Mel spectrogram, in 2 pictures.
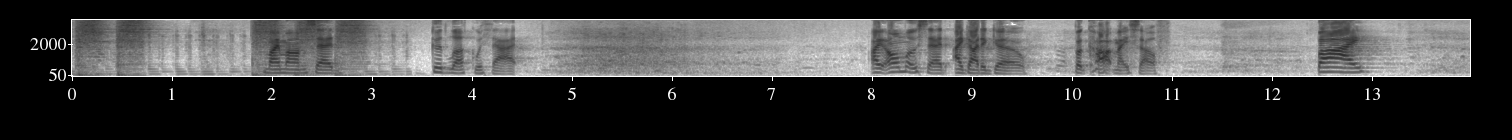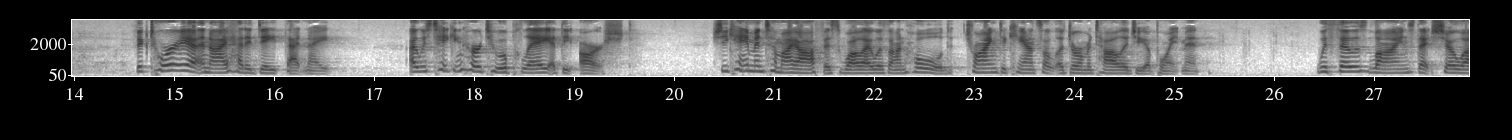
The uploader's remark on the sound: Both stories were told on stage at Lip Service in front of 600 people.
